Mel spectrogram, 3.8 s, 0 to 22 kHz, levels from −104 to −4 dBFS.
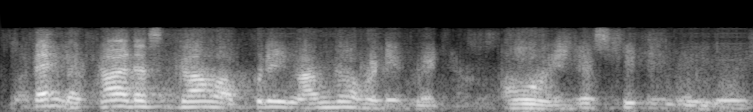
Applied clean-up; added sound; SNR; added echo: neural separator model SepFormer DNS4.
